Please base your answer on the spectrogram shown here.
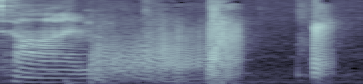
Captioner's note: fart sound effect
